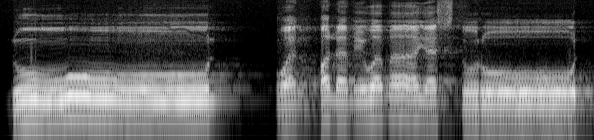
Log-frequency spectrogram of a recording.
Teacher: yasturuna, ini dibaca panjang satu alif, dua alif atau tiga alif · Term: mad arid disukun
